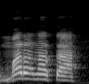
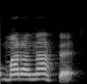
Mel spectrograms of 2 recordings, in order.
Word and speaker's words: Maranatá: E agora eu clamo Maranatá do aramaico, dialeto de Jesus ou Maranata, como dizem nossos irmãos, separados das comunidades evangélicas ou protestantes. Não importa a pronúncia, o significado é o mesmo.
